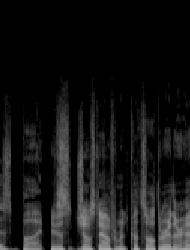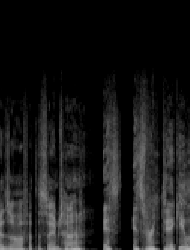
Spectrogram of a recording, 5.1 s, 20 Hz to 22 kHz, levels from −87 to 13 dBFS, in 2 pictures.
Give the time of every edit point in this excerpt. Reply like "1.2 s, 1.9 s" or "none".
1.7 s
